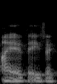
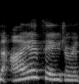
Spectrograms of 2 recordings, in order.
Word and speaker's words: Ayurveda: So it's I, meaning your eyes, your, meaning me and you, your, Veda. These are the scholarly scripts that Ayurveda comes from. And Ayurveda is a constitutional system of medicine that classifies people into categories.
